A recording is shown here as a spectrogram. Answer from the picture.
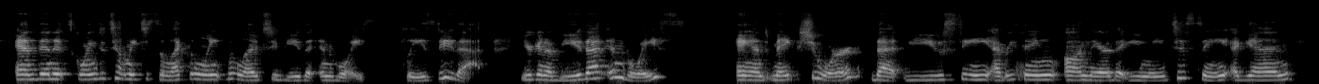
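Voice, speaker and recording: A woman speaks at a fairly slow pace in an ordinary speaking voice with ordinary pitch variation. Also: fairly high pitch for a woman. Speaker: theatre event coordinator. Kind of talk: online presentation walkthrough.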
